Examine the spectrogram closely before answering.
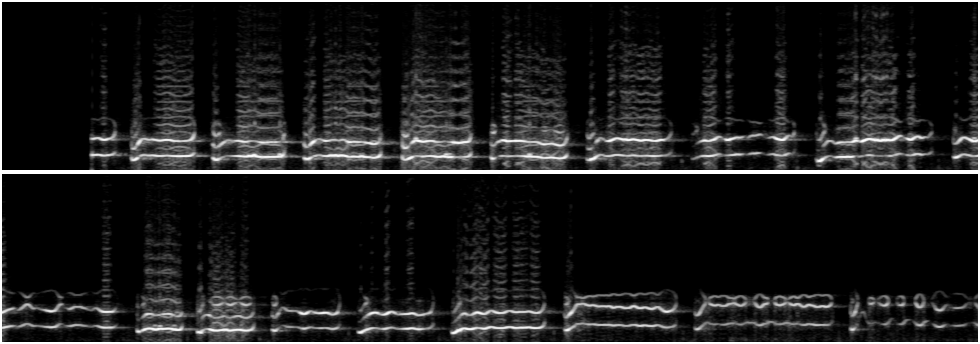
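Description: Newborn Pinscher puppy, about ten days old, crying loudly: a rapid run of high-pitched squealing cries, each about half a second long and bending up and down in pitch. The cries start about half a second in and turn longer and higher near the end.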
